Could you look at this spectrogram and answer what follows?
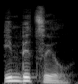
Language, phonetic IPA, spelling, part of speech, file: Russian, [ɪm⁽ʲ⁾bʲɪˈt͡sɨɫ], имбецил, noun, Ru-имбецил.ogg
- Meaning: imbecile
